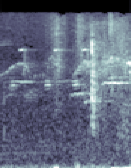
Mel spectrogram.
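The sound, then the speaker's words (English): Several short bird chirps flicker over a soft, steady outdoor ambience in a dense, wooded pine forest, fairly quiet, with no one talking. “It's a dense forest, and the smell of pine is thick and very strong. Birds are chirping”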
